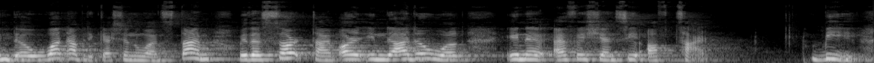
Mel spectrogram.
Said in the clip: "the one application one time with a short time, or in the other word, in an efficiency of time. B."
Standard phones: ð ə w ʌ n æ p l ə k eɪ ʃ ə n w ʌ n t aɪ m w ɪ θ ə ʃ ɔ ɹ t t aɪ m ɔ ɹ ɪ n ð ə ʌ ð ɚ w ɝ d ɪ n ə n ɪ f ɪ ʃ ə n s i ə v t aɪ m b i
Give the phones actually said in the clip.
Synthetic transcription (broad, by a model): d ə w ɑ n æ p l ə k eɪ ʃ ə n w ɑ n t aɪ m w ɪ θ ə s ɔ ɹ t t aɪ m ɔ ɹ ɪ n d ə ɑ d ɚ w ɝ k ɪ n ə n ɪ f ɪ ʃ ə n s i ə f t aɪ m b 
